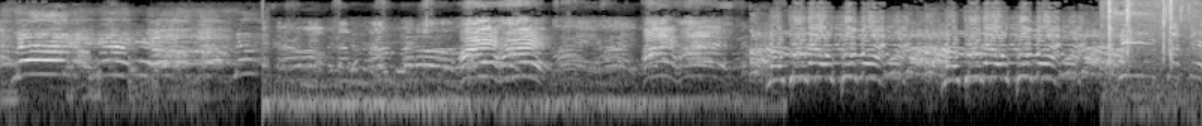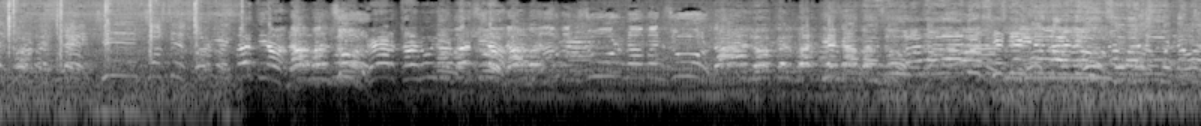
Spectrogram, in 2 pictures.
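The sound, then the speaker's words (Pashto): Crowds at protests in Pakistan demanding their rights, loud massed shouting and rhythmic chanting in a series of abruptly cut segments, with raised voices carrying throughout. “دا په پاکستان کې د مختلفو هغو مظاهرو غږ دی چې خلکو د خپلو حقونو د غوښتنو لپاره کړی دي.”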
